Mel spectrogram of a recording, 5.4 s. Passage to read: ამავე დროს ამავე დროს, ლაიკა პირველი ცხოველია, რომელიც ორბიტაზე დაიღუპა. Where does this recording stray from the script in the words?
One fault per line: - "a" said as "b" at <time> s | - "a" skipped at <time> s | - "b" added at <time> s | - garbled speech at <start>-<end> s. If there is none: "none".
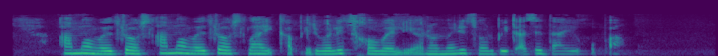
none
